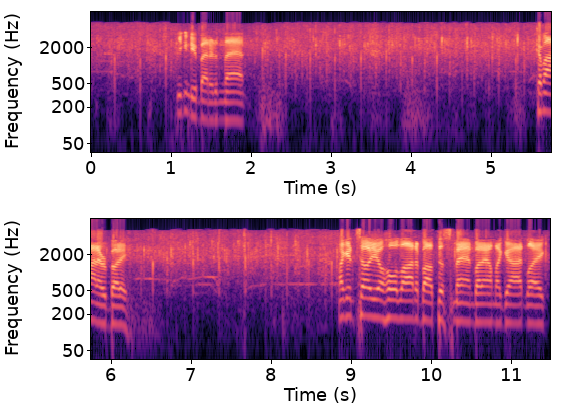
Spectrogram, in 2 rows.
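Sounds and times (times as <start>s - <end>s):
crowd applause: 0.0s - 11.4s
speech: 1.1s - 2.4s, 5.6s - 6.4s, 8.8s - 11.4s.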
